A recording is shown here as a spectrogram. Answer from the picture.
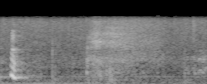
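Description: A woman's short laugh at the start, then a breathy, sniff-like exhale through the nose about a second in.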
